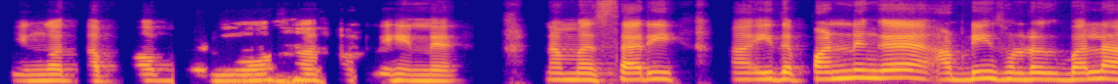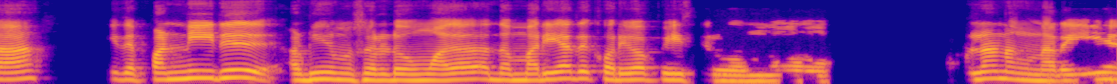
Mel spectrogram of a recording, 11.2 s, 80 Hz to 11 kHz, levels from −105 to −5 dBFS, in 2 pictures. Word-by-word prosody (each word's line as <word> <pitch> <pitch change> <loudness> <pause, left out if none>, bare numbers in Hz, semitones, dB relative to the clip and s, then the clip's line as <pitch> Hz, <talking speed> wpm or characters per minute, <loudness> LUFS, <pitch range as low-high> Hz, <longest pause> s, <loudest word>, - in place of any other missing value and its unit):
"எங்க 185 +1 0 0.2
தப்பா 175 +2 -5
போய்டுமோ?" 180 0 -5 0.5
அப்படீன்னு. 185 -2 0 0.5
நம்ம 210 -1 +1
சரி, 215 +1 +4 0.4
அ - - -1
"இத 225 0 +2 0.2
பண்ணுங்க." 260 +3 +3 0.3
அப்படீன்னு 225 +2 +1
சொல்றதுக்கு 215 -1 0
பதிலா, 230 +1 +3 0.6
"இத 210 - -1
பண்ணீடு." 250 +4 +4 0.3
அப்படீன்னு 210 +3 0
நம்ம 205 -1 -4
சொல்லிடுவோமோ? 195 0 0
அதாவது 220 +2 +1
அந்த 200 -1 -1
மரியாதை 235 +4 +2
குறைவா 210 0 +1
பேசிருவோமோ? 175 -3 -3 0.8
அப்படிலாம் 240 - 0
நாங்க 200 -3 -3
நெறைய 185 +2 +1
210 Hz, 135 wpm, -24 LUFS, 190-225 Hz, 0.8 s, சரி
